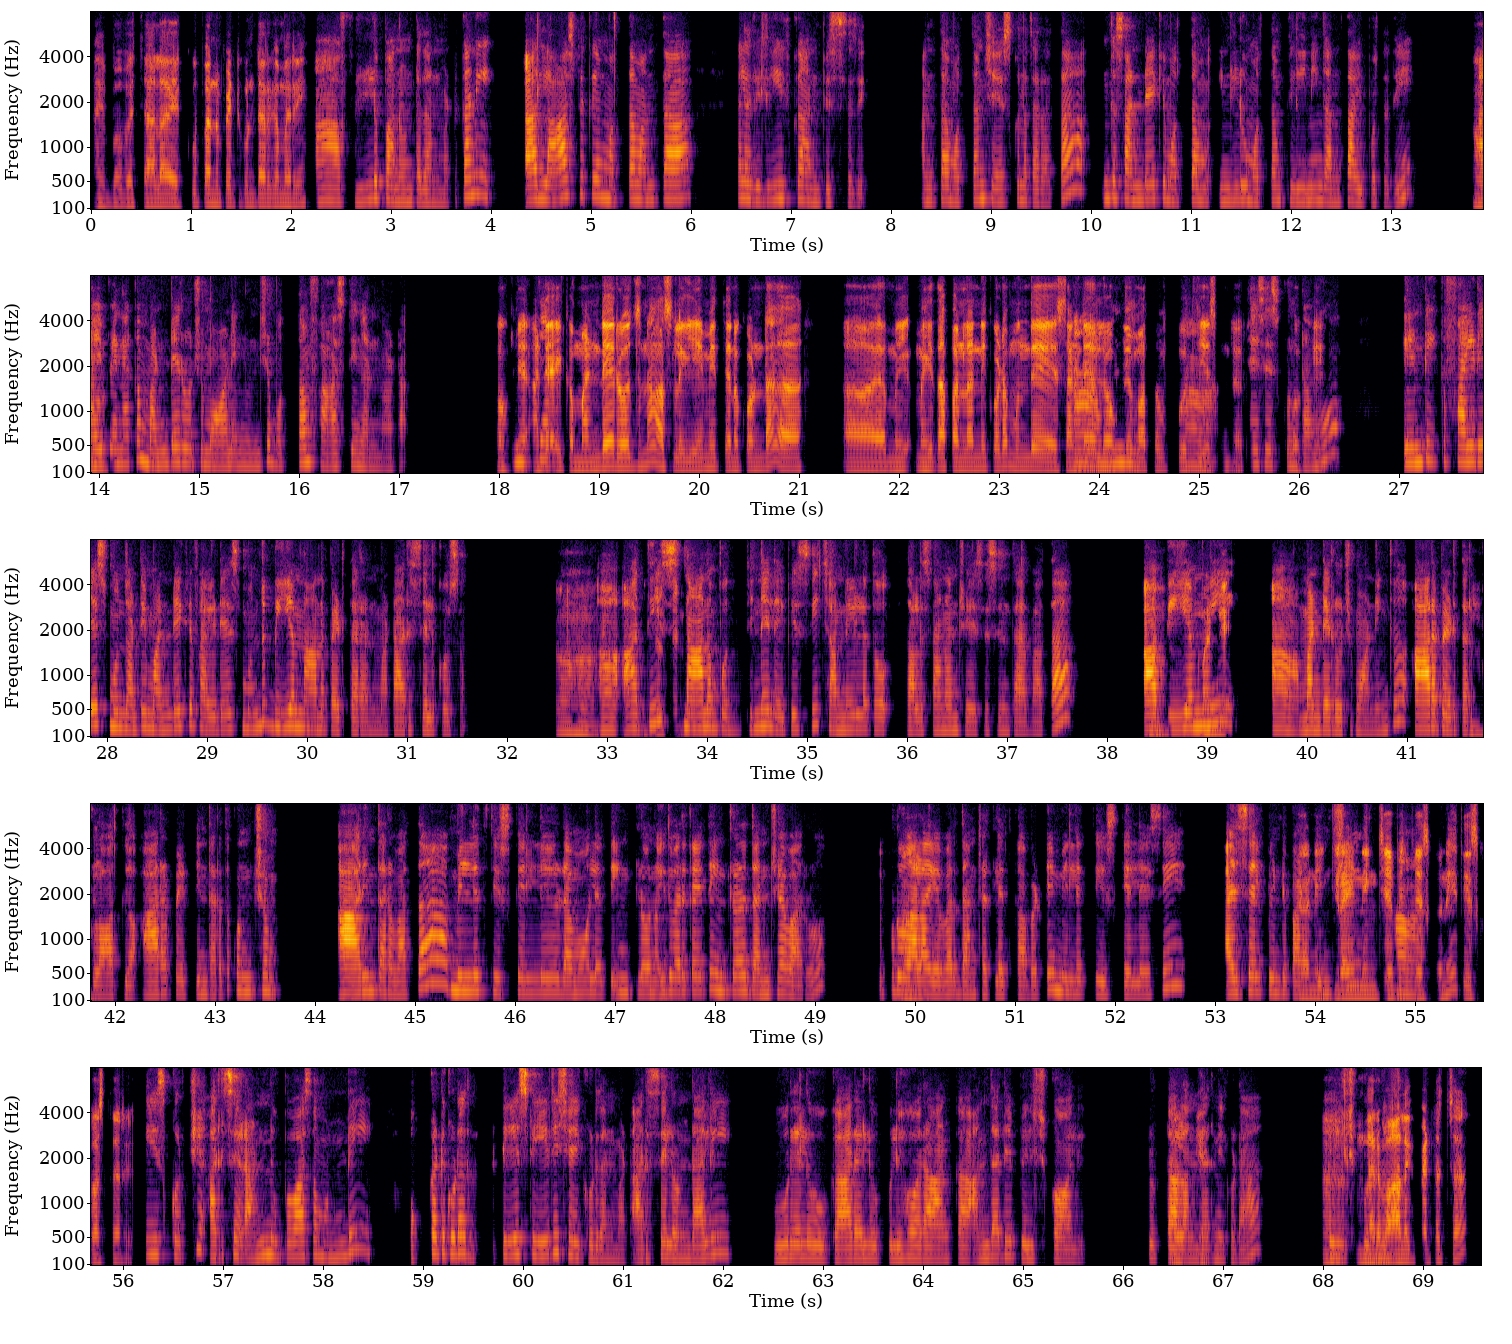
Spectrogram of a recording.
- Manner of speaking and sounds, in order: in English: "ఫుల్"; other background noise; in English: "లాస్ట్‌కి"; tapping; in English: "రిలీఫ్‌గా"; in English: "సండేకి"; in English: "క్లీనింగ్"; in English: "మండే"; in English: "మార్నింగ్"; in English: "మండే"; in English: "సండేలోపే"; in English: "ఫైవ్ డేస్"; in English: "మండేకి ఫైవ్ డేస్"; in English: "మండే"; in English: "మండే"; in English: "మార్నింగ్"; in English: "క్లాత్‌లో"; in English: "గ్రైండింగ్"; in English: "టేస్ట్"
- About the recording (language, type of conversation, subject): Telugu, podcast, మీ కుటుంబ సంప్రదాయాల్లో మీకు అత్యంత ఇష్టమైన సంప్రదాయం ఏది?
